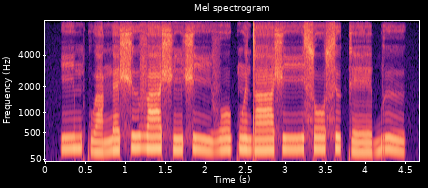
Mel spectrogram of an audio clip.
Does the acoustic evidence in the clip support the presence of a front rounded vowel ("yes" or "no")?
no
